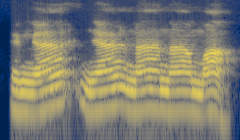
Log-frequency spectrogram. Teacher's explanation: ഇവ മൂക്കിൻ്റെ കൂടെ, നാസികയുടെ കൂടെ ബന്ധം വരുമ്പോഴാണ് ഉച്ചരിക്കപ്പെടുന്നത്.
